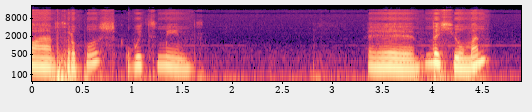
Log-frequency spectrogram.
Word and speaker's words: άνθρωπος: So, as we can see, ο άνθρωπος has an accent on the first syllable, but ο γιατρός has an accent on the last syllable.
